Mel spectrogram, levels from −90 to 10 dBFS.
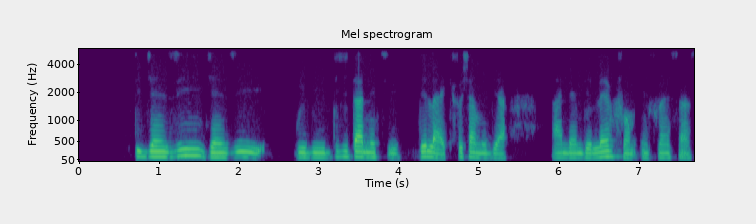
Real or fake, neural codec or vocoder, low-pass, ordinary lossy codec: real; none; 5.4 kHz; none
